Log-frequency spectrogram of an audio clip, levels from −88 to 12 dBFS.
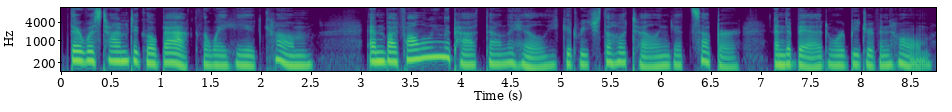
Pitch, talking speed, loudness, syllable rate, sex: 190 Hz, 235 wpm, -18 LUFS, 5.2 syllables/s, female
